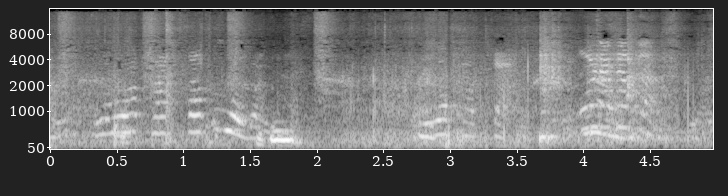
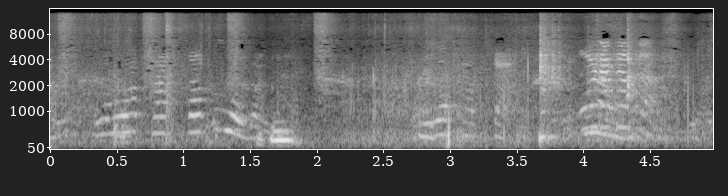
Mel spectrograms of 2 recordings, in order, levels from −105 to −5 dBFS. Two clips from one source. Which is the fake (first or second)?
first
